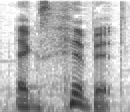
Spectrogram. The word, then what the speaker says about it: exhibit: All right, the third word we have is exhibit, and that's E X H I B I T, but it sounds like exhibit, but the X, but the H is silent, so you could just say exhibit.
